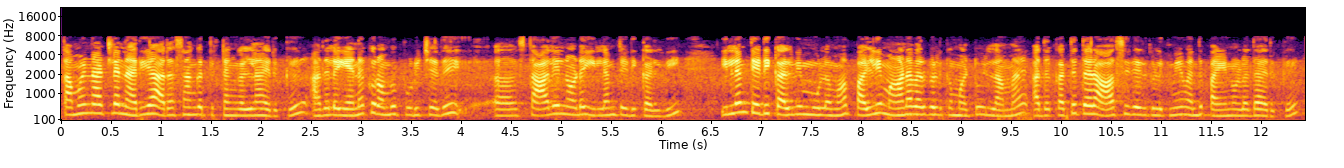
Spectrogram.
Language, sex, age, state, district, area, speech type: Tamil, female, 18-30, Tamil Nadu, Erode, rural, spontaneous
